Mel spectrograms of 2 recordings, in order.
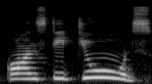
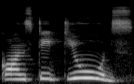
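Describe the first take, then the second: No difference in how they are said.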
